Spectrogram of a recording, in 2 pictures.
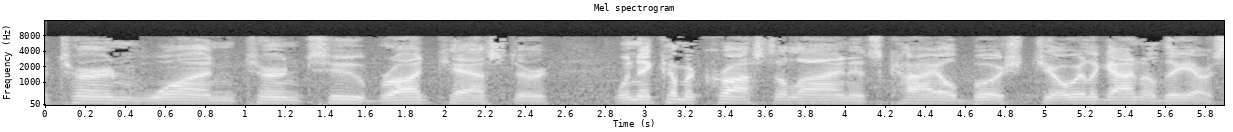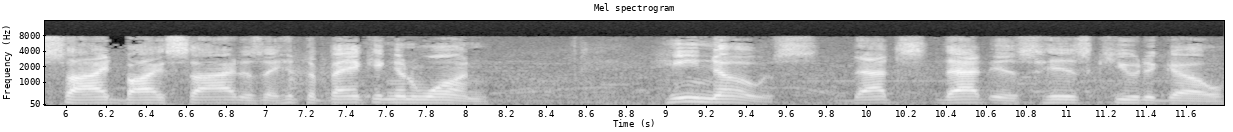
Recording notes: joined live at the Daytona International Speedway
